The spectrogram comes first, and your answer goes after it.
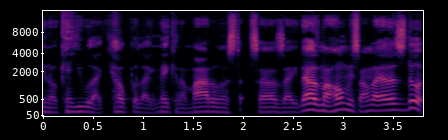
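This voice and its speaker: Recorded very cleanly against a silent background, a man with a Virgin Islands accent speaks at medium pitch with a dry, close sound and no echo. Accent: Virgin Islands Creole-tinged English. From US Virgin Islands, St. Croix. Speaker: entrepreneur. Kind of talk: casual chat.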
